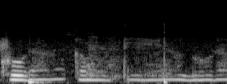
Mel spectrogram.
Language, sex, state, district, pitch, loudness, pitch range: Hindi, female, Bihar, Darbhanga, 210 Hz, -19 LUFS, 205-215 Hz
